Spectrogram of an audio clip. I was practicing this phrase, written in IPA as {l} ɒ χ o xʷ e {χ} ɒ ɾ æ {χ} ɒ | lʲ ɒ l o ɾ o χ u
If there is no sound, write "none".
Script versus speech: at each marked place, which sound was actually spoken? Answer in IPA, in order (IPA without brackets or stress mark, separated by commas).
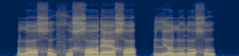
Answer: l, χ, χ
